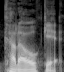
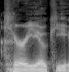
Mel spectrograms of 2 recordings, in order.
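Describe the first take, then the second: First: It is said with the original Japanese pronunciation. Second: It is said with an American English pronunciation. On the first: "in Japanese is actually karaoke" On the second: "we go karaoke"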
